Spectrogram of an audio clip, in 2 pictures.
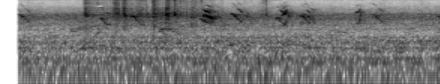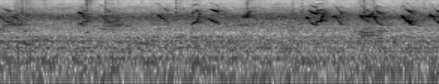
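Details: Chicks in a brooder: many overlapping high, downslurred peeps, several each second, over a steady low mechanical hum.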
